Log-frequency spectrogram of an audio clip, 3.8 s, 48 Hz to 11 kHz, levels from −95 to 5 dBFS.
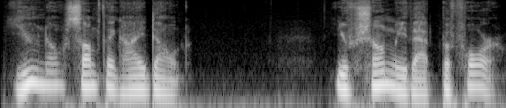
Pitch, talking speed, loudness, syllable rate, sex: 130 Hz, 160 wpm, -17 LUFS, 5.9 syllables/s, male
